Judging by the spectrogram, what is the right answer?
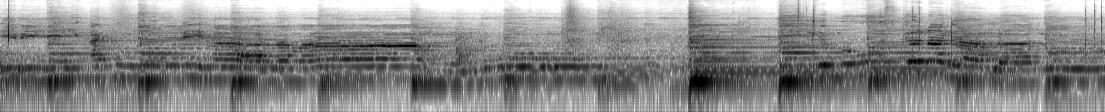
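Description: Two acoustic guitars strummed together in a steady rhythm of chords. A voice sings a melody over them in two phrases, one early and one in the second half.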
